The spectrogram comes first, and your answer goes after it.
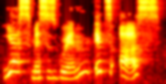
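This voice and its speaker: A shrill, stern old crone of a caseworker, as a woman reader puts her on. She barks orders in a raised, pinched voice, all threat under forced politeness. Dry, close storybook reading. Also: sing-song, slow pace, slightly rough, no echo, exaggerated voice. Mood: fake-polite. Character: mean bossy old female caseworker.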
